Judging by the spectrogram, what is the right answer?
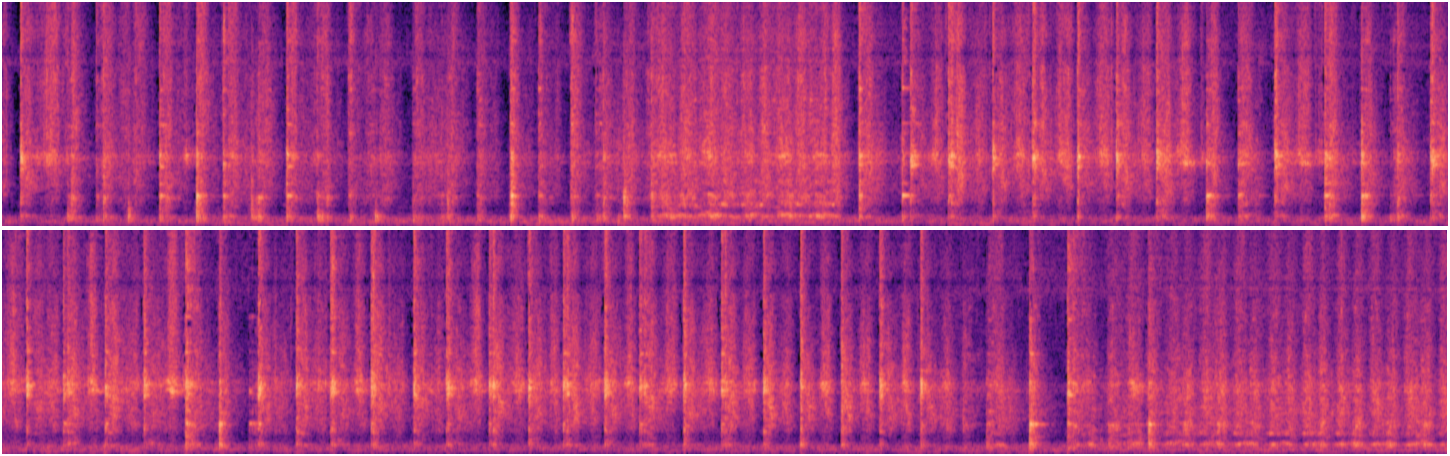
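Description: Metal spatula scraping and stirring dry popcorn kernels around a steel wok, with many irregular clicks and rattles as the kernels and spatula hit the metal, over a steady hiss.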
